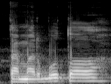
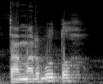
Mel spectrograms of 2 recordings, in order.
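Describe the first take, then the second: No difference in how they are said.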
